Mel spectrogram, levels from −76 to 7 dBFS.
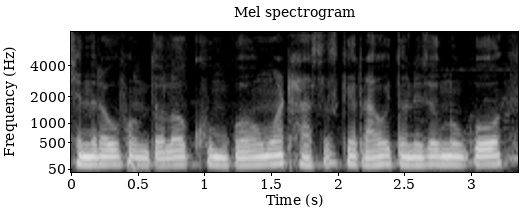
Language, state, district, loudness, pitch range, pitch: Kokborok, Tripura, West Tripura, -14 LUFS, 115-120 Hz, 115 Hz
